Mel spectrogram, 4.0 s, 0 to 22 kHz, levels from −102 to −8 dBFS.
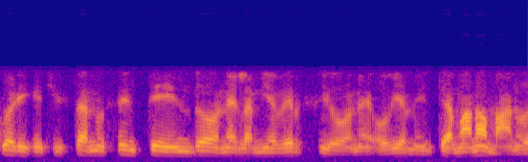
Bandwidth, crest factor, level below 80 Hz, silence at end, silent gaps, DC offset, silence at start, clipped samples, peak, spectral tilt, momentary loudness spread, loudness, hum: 4.2 kHz; 20 dB; -82 dBFS; 0 s; none; under 0.1%; 0 s; under 0.1%; -12 dBFS; -7 dB/octave; 8 LU; -32 LUFS; none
